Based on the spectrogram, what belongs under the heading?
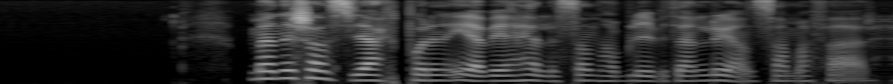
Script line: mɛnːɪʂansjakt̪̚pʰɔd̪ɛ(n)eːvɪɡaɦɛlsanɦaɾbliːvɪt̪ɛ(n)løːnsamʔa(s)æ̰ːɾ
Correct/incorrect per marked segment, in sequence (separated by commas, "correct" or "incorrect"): correct, correct, incorrect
